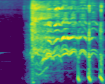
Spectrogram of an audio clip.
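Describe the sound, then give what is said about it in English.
A horse, among horses fighting, lets out a loud, wavering whinny, trailing off into a few short, sharp snorting bursts. No talking, just the animal's agitated call. “They proceed to have a sword fight with shish kebabs as there's horses fighting in the background.”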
